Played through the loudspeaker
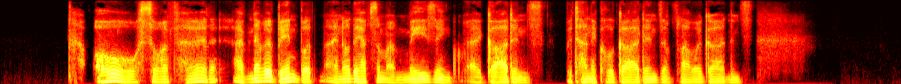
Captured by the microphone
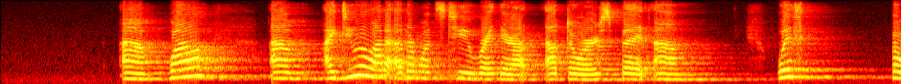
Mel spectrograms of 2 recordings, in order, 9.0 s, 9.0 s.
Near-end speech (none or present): present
